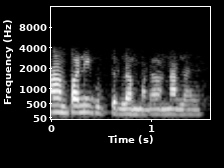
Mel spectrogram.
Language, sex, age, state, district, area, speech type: Tamil, female, 30-45, Tamil Nadu, Ranipet, urban, conversation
